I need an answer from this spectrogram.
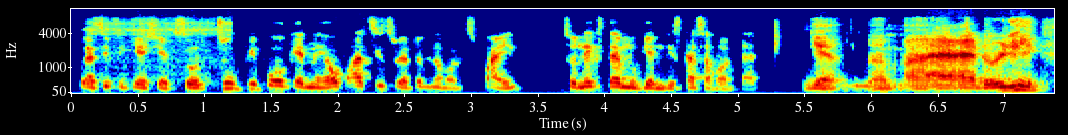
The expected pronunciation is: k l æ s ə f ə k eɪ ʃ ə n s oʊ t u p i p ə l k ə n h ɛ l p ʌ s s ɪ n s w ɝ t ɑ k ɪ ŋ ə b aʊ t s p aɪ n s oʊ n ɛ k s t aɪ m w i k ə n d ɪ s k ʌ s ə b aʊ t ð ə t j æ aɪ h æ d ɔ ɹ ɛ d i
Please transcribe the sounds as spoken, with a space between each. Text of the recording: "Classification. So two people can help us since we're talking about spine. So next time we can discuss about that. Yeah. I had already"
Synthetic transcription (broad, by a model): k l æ s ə f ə k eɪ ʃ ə n s oʊ t u p i p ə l k ə n h ɛ l p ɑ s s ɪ s w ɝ t ɑ k ɪ ŋ ə b aʊ t s p aɪ n s oʊ n ɛ k s t aɪ m w i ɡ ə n d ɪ s k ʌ s ə b aʊ t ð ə t j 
